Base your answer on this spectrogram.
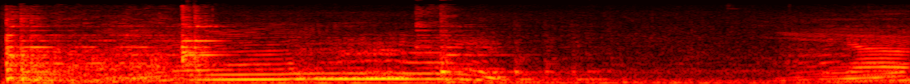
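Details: Cattle coming down off a truck. A drawn-out, low, steady moo lasts about two seconds, with metallic clinks like a cowbell and a fainter second moo starting at the end.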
